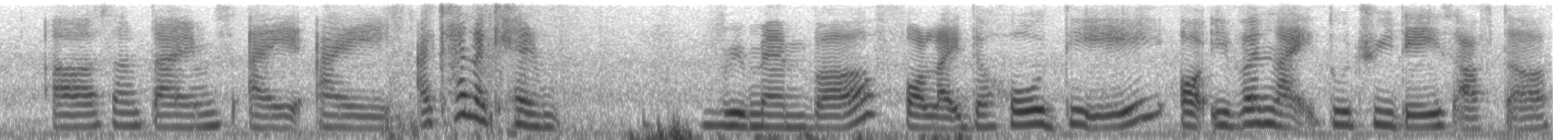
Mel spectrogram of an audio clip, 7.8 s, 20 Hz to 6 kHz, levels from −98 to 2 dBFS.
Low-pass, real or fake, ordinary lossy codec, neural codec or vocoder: 5.4 kHz; fake; Opus, 64 kbps; vocoder, 44.1 kHz, 128 mel bands every 512 samples, BigVGAN v2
